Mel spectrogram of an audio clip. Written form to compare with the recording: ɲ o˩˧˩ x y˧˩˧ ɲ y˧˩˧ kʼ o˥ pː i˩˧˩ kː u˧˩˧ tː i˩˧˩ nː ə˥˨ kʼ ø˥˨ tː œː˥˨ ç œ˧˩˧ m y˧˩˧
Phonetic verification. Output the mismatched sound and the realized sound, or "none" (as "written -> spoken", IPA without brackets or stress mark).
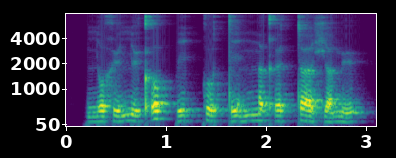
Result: none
